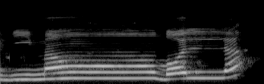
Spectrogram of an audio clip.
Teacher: नून के मखरिज पे आपने जबान नहीं लगानी, सिर्फ गुन्ना अदा होगा नून का.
